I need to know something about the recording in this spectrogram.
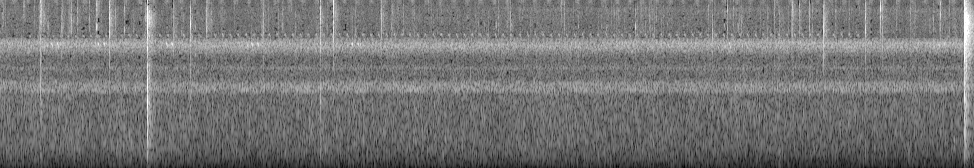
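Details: A continuous high cricket chorus on a summer night, thin and even with a fine pulsing shimmer on top. Occasional crisp pops from a crackling campfire come near the start and a loud snap at the very end.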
